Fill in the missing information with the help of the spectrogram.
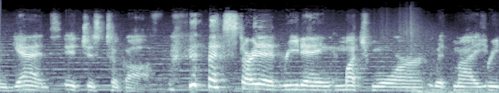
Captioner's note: laughing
